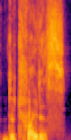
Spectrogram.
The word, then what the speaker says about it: detritus: How would you say that? – I think you're looking for the word detritus.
